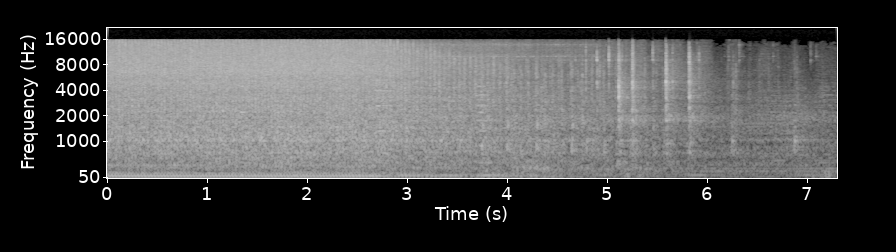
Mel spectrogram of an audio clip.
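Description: Piper Archer II's Lycoming four-cylinder engine idling with the cowling off during a leak-check ground run after an oil change. About three seconds in it is shut down, and the engine note dies away as the propeller winds down, with a few clicks as it comes to a stop.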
